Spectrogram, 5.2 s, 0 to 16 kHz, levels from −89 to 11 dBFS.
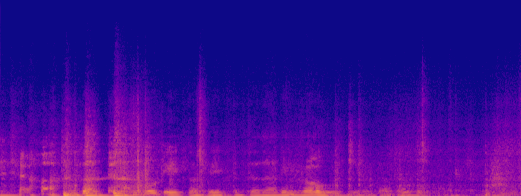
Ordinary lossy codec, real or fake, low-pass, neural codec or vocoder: none; fake; 14.4 kHz; autoencoder, 48 kHz, 32 numbers a frame, DAC-VAE, trained on Japanese speech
